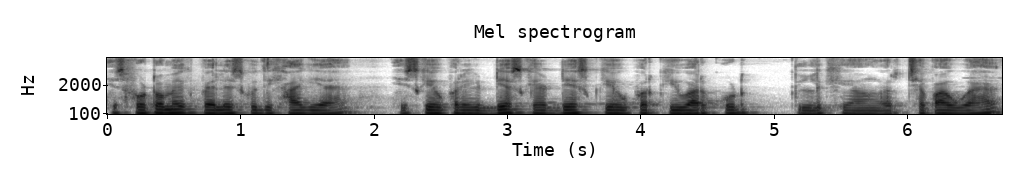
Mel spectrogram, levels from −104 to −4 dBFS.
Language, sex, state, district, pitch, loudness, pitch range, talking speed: Hindi, male, Jharkhand, Deoghar, 120 Hz, -18 LUFS, 115-125 Hz, 215 wpm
